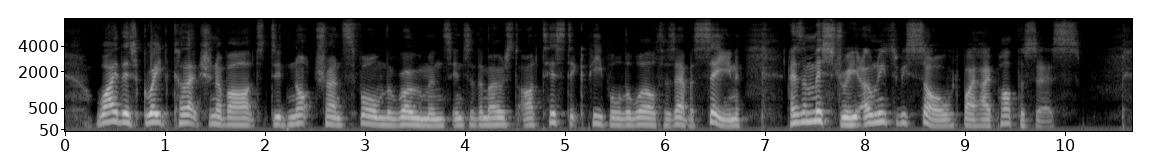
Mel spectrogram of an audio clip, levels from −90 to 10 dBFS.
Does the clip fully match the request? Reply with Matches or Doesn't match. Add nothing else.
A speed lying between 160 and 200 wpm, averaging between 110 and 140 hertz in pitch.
Matches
